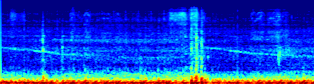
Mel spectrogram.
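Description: Harley-Davidson motorcycle riding along the road on a Sunday, a loud, steady low engine rumble with wind noise, close and continuous, no speech.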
